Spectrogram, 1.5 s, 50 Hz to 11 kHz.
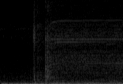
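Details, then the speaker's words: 2008 Harley-Davidson Road King Classic, 96 cubic inch engine, 6-speed, about 17,350 miles, sat over 4 years: quiet hum and faint clicks at key-on as fuel pump primes normally; display shows low fuel. "the fuel pump pumping it says are low the reading this bike has 12 o'clock"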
